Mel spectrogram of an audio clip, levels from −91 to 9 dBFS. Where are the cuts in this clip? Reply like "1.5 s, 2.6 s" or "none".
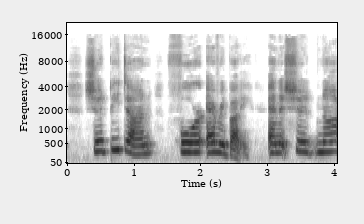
2.8 s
